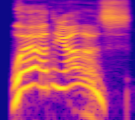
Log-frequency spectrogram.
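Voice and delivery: high, urgent holler; shouted question. Acted. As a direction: call out across a distance. Game master voices alarmed villagers.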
